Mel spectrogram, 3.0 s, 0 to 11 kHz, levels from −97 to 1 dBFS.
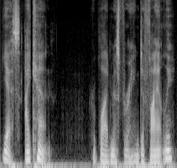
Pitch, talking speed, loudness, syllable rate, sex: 90 Hz, 140 wpm, -19 LUFS, 4.9 syllables/s, male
